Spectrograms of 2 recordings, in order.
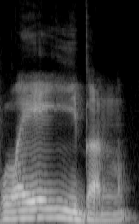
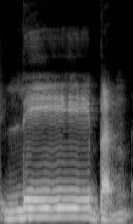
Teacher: happens so in German if you have a long vowel um it has exactly the same sound quality from the beginning to the end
